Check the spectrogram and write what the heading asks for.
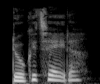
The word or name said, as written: dukketeater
